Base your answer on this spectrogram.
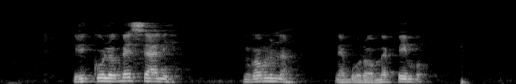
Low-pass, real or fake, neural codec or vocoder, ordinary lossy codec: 7.2 kHz; fake; vocoder, 24 kHz, 100 mel bands, Vocos; MP3, 64 kbps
